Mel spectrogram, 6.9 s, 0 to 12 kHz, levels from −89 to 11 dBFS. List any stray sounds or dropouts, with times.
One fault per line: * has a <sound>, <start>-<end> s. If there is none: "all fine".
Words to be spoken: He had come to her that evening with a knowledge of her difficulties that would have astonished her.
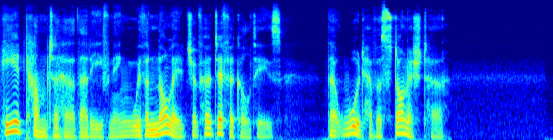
all fine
